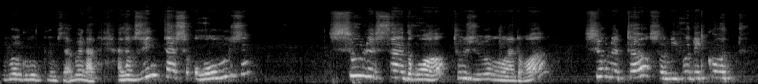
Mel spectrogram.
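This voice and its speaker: A woman with a high, darkish voice and wide pitch swings speaks at a measured pace in a low-quality recording with faint background noise. As a therapy client in a casual consultation, she recounts her health complaints one by one in short, clipped phrases.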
